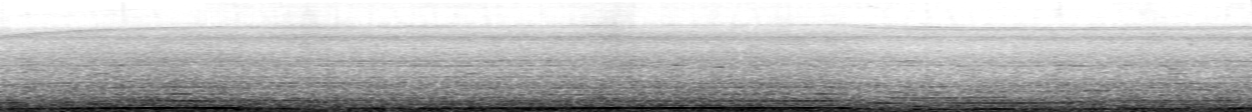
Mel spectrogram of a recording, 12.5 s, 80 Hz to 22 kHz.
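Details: Riding aboard a 1993 Gillig Phantom 35' bus (Cummins ISM, Allison B400R transmission) in service on route. A loud grinding runs throughout as a steady drone and rough growl over the diesel rumble; the rider suspects the transmission, unconfirmed.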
